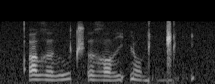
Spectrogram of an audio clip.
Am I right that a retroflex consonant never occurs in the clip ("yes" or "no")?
no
